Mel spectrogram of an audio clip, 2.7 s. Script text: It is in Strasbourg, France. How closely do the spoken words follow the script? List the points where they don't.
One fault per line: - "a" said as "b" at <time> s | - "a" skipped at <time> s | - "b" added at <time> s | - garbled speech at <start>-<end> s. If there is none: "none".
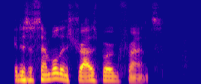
- "assembled" added at 0.4 s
